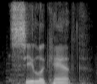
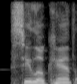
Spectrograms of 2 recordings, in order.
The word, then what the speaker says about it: Coelacanth: Coelacanth?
